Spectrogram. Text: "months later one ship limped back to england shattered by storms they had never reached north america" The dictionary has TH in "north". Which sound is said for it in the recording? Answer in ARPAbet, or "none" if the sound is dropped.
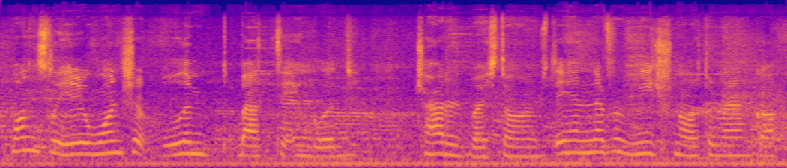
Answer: TH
